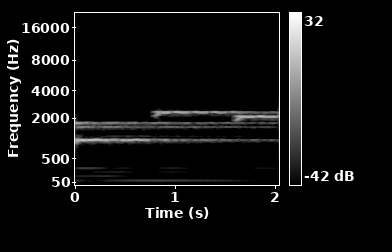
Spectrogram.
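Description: Electronic title music: long, steady, high synthesizer notes held over one another, sonar-like, with a new higher note entering just under a second in.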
